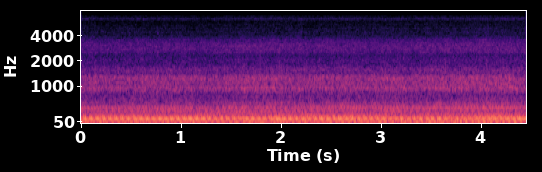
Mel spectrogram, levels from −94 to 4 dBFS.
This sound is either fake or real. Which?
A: real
